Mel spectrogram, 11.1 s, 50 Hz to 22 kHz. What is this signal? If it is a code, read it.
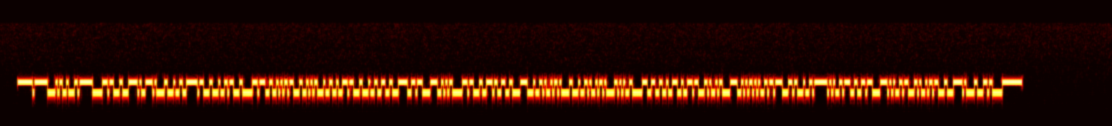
RTTY (50 baud, 450 Hz shift), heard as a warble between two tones, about 1340 Hz centre. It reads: TAMBE VA ATURAR LA IMPORTACIO DE DESTILLADORS, SUPOSADAMENT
